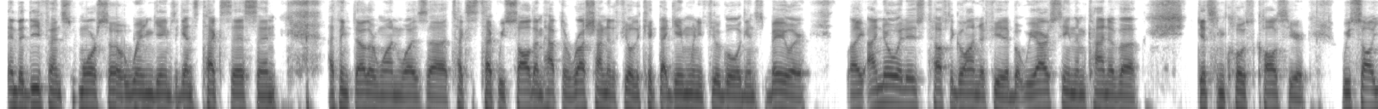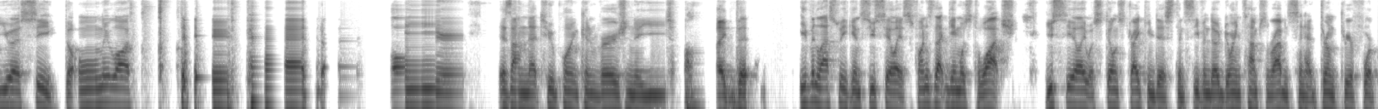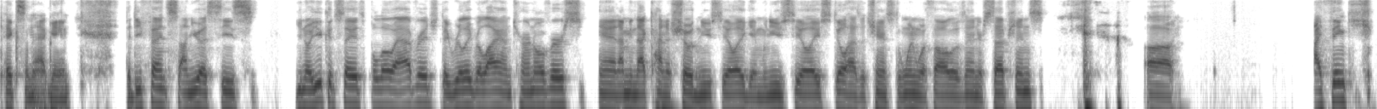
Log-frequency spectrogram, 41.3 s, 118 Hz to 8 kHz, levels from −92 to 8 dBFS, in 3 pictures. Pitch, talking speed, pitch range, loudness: 110 Hz, 220 wpm, 105-120 Hz, -26 LUFS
